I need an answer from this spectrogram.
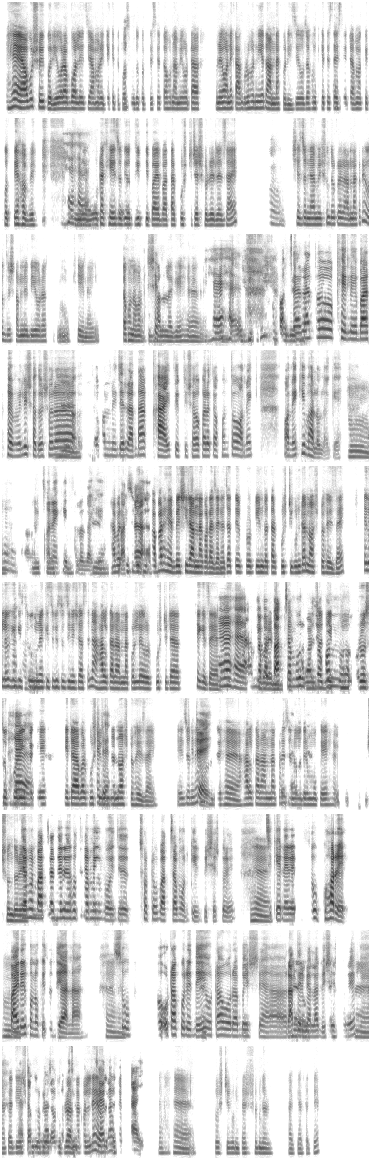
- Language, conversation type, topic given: Bengali, unstructured, শিশুদের জন্য পুষ্টিকর খাবার কীভাবে তৈরি করবেন?
- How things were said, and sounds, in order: static; other background noise; tapping; chuckle; unintelligible speech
